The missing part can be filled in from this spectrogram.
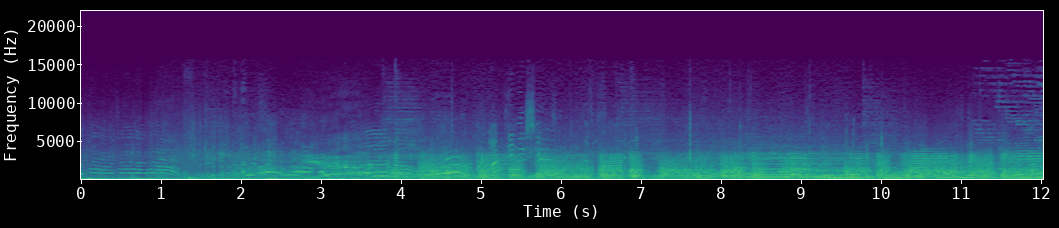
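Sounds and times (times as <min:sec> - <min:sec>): marching band brass chords: 0:01.2 - 0:12.0.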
